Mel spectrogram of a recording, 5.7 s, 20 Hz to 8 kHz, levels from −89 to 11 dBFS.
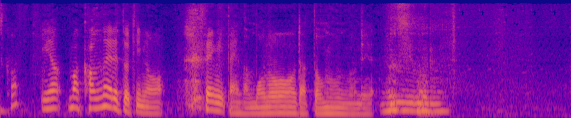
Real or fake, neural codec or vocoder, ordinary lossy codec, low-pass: fake; codec, 16 kHz, 1.1 kbps, Voila-Tokenizer; none; none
